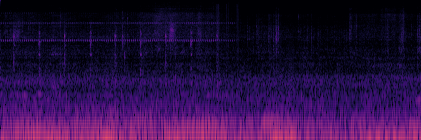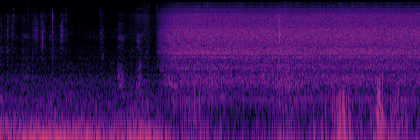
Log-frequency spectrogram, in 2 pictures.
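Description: Steady low road and engine rumble of a car driving on a freeway toward Honolulu, continuous from inside the cabin, giving way near the end to a broader hiss and some faint ticking.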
